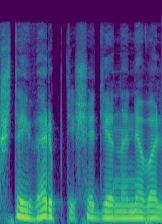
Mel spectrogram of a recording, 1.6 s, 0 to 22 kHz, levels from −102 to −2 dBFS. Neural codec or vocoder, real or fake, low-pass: none; real; 14.4 kHz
